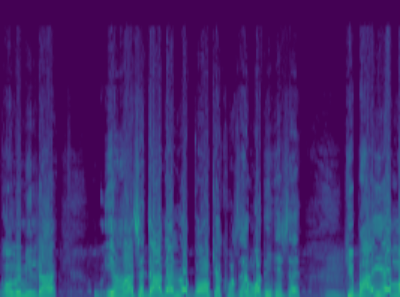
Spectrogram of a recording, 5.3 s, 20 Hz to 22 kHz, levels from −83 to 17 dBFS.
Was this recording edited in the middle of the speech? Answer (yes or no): no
